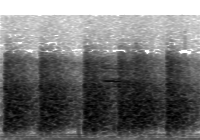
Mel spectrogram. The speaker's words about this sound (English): See it. Then shoot. Return the fire.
